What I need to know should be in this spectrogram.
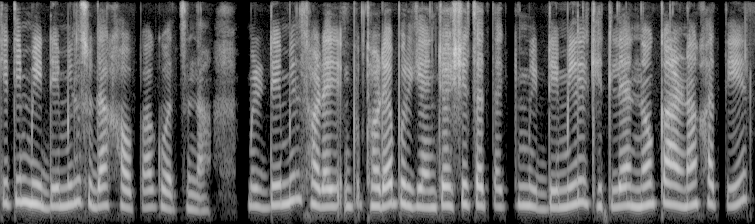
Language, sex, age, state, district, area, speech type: Goan Konkani, female, 18-30, Goa, Pernem, rural, spontaneous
